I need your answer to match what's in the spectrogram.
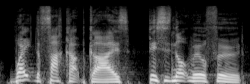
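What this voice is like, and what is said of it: Imitates another person's voice. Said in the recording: “Your accent isn't too good for Eddie Abue”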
